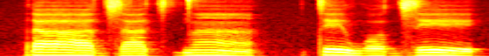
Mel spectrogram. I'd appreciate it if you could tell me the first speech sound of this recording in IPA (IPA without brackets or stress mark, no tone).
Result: ɾ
